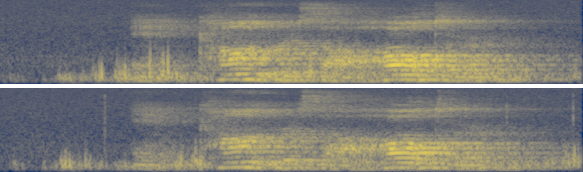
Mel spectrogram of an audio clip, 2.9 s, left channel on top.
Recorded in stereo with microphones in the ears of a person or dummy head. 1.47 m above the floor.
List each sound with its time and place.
0.7 s a woman speaking: 40° left (ahead or behind), 1.8 m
